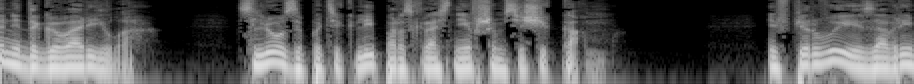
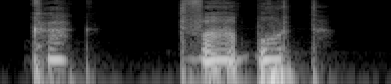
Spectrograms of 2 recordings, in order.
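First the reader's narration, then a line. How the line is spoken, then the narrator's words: Very quiet whisper, stunned. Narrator (Russian): Совсем тихо прошептала Полина, внезапно перестав плакать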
